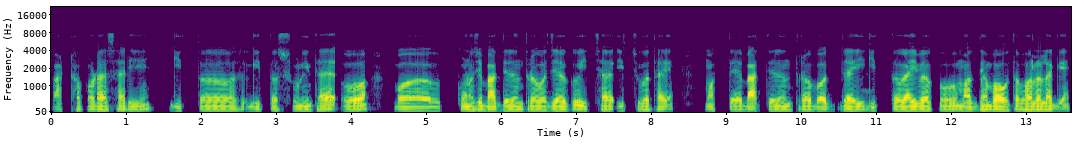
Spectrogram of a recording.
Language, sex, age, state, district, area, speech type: Odia, male, 18-30, Odisha, Kalahandi, rural, spontaneous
